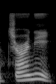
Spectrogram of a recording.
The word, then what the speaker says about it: journey: 또 journey, 여행은 우가 쓰였지만 전이처럼 발음되죠.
